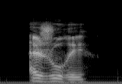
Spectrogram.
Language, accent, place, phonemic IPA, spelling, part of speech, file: French, France, Lyon, /a.ʒu.ʁe/, ajourer, verb, LL-Q150 (fra)-ajourer.wav
- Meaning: to perforate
